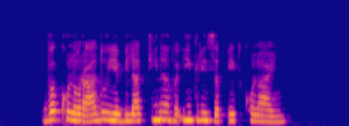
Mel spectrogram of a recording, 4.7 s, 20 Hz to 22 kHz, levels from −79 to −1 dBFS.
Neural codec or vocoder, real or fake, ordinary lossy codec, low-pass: none; real; none; 7.2 kHz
